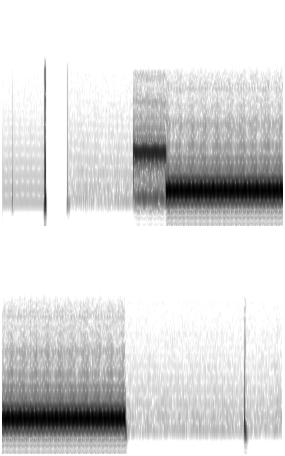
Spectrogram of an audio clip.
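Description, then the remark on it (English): Air medical dispatch radio alert tones for an interfacility patient transfer: a short, loud high tone steps down into a long, steady lower tone lasting about three seconds, framed by sharp radio clicks before and after. “Stand by for tones.”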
